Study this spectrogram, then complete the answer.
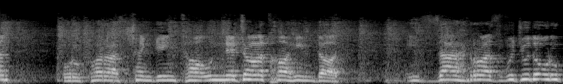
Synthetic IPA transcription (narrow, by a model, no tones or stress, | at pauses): n | oɾuːpʰɒːɾɒːæz̥t͡ʃæŋɟeiːnt̪ʰɒːuːnːe̞d͡ʒɒːt̪χɒːɦiːmd̪ɒːd̪̥ | ʔiːnzæhrɒːæzvod͡ʒuːd̪e̞oɾuːp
